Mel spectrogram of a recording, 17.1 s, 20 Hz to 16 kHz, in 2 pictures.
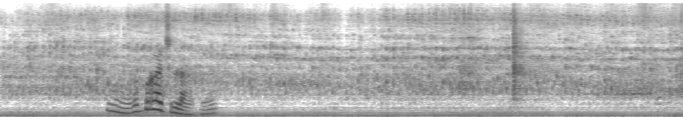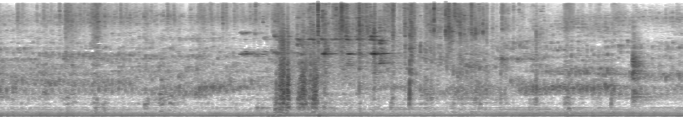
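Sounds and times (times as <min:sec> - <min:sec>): rustling: 0:09.3 - 0:16.4.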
